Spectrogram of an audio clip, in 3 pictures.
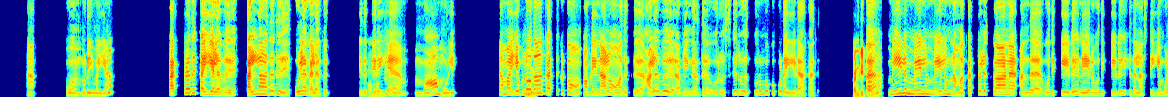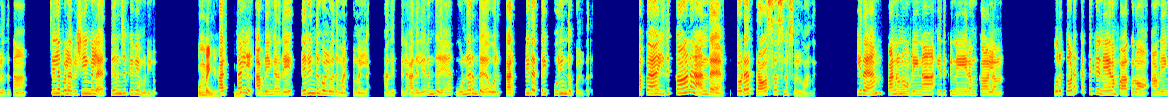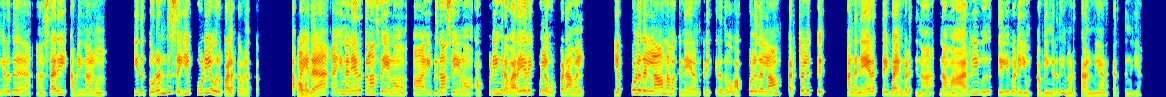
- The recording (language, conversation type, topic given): Tamil, podcast, ஒரு சாதாரண நாளில் நீங்கள் சிறிய கற்றல் பழக்கத்தை எப்படித் தொடர்கிறீர்கள்?
- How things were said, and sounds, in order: in English: "பிராசஸ்ணு"; "நேரத்துல தான்" said as "நேரத்தலாம்"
